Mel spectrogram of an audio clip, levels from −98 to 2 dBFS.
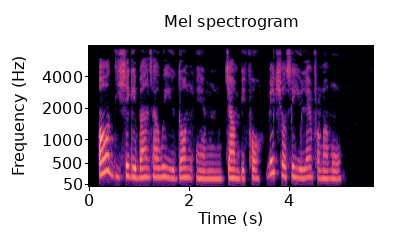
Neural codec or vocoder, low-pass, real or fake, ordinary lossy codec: none; 7.2 kHz; real; none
